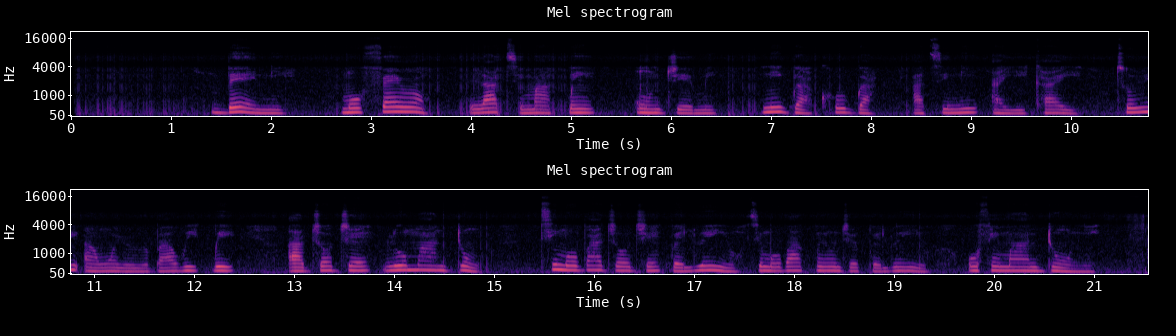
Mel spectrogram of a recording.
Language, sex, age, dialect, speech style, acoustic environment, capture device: Yoruba, female, 18-24, Nigeria - Ibadan, relaxed, silence, mobile / Linux / Chrome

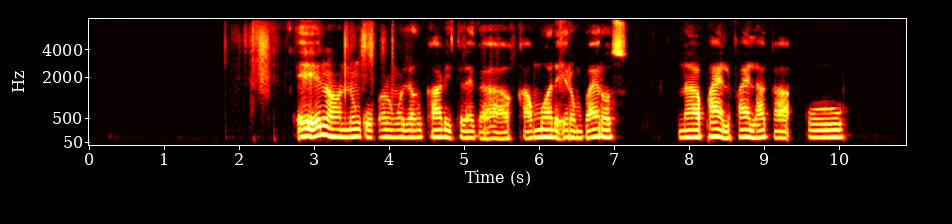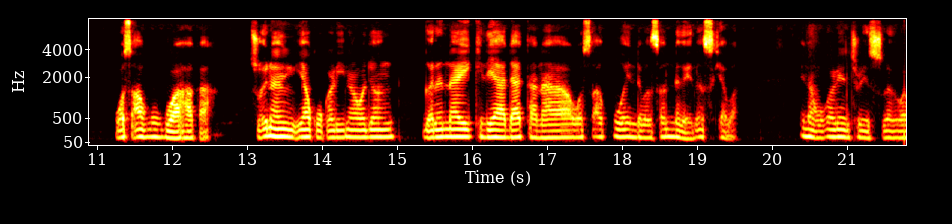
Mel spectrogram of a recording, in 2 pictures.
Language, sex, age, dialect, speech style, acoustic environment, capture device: Hausa, male, 25-34, Nigeria - Kano, happy, nature, mobile / Linux / Chrome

